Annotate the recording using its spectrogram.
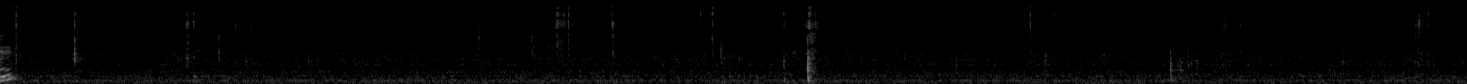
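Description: Faint, scattered clicks and rustles of small parts being handled while an attachment is tried on the end of a tool, with one sharper click about eight seconds in.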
